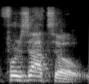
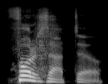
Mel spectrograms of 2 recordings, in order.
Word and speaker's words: Forzato: Yeah, Forzato with an O. Yeah, Forzato. – Forzato. – That's the American way. But I like it too. – How do you pronounce it? – In Italian, it would be Forzato.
